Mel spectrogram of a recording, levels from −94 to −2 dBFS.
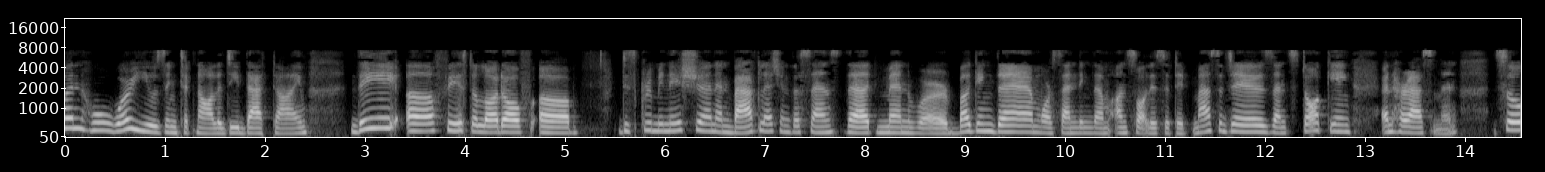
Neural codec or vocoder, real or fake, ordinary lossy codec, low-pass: codec, 16 kHz, 1 kbps, X-Codec, WavLM features, trained on Multilingual LibriSpeech; fake; MP3, 32 kbps; 7.2 kHz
